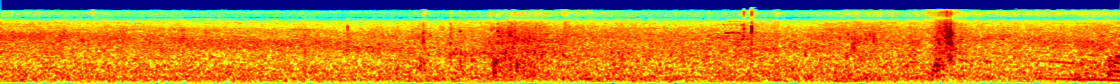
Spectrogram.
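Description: Shallow surf washing over a reef in a steady rush of water noise, with a few brief small splashes.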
